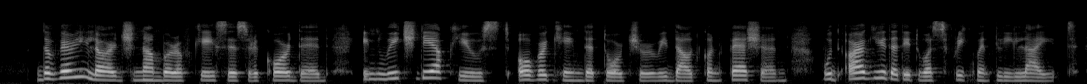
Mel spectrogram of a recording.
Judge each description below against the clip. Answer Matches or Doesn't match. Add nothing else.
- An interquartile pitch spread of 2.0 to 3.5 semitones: Doesn't match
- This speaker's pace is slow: Matches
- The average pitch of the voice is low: Doesn't match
